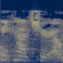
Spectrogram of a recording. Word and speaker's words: Pikachu: Pikachu, okay, yeah.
